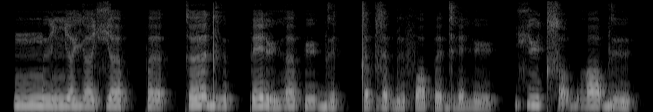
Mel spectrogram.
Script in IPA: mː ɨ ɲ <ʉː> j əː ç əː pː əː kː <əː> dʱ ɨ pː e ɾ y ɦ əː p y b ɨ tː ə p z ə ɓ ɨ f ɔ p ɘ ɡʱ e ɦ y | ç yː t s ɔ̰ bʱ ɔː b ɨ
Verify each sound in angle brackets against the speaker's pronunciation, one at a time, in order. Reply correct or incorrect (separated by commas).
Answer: incorrect, correct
